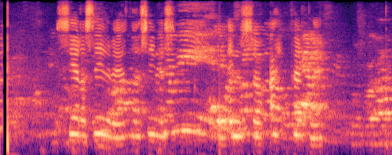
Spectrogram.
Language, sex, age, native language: Icelandic, female, 12, Icelandic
